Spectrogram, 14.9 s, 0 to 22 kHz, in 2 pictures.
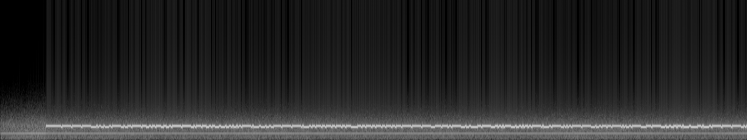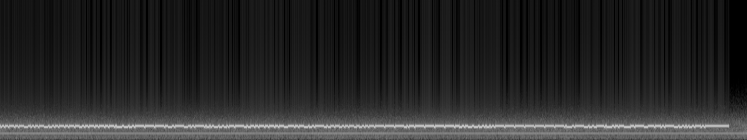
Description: RTTY (75 baud, 170 Hz shift), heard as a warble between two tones, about 2200 Hz centre, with a steady whistle near 1120 Hz. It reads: LU8GUA DE VE5MK TNX FER QSO PETER, 73 AND GL. LU8GUA DE VE5MK SK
